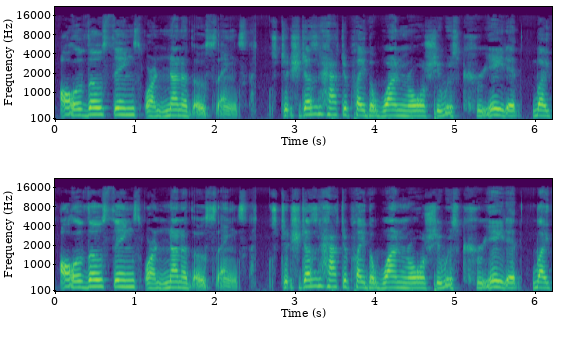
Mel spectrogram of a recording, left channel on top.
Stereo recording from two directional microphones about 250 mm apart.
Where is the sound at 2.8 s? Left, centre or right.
Centre.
